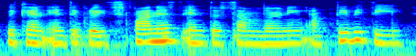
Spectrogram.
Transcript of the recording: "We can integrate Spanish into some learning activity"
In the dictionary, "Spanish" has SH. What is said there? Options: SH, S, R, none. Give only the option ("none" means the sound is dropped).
S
